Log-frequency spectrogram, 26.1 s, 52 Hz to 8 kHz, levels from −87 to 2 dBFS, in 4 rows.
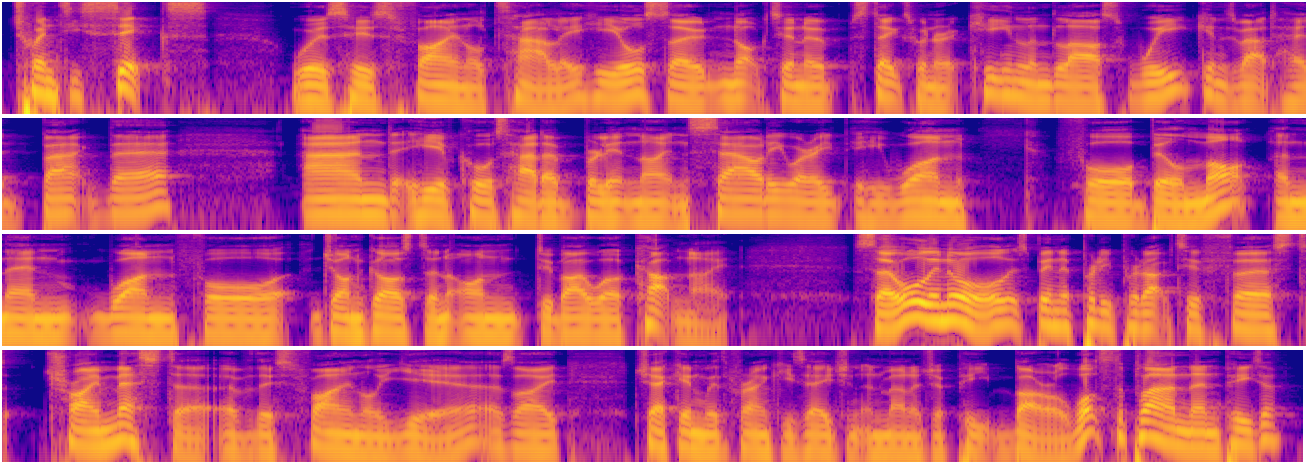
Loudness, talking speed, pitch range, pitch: -15 LUFS, 185 wpm, 90-105 Hz, 95 Hz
